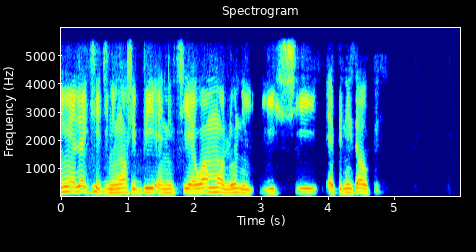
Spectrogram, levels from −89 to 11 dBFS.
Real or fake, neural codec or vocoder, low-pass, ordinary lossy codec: real; none; 5.4 kHz; none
